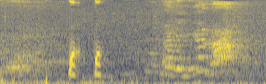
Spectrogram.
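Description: A hen clucks nearby.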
